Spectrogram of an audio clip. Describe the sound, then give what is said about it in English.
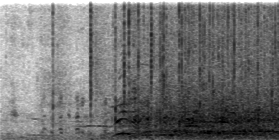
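An audience breaks into mercy clapping about a second in, after a speaker shows the first four steps of a ballroom foxtrot: a steady crackle of many hands that holds at a fairly loud level to the end, with a few faint voices earlier. “That was a mercy clap, and you know it.”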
